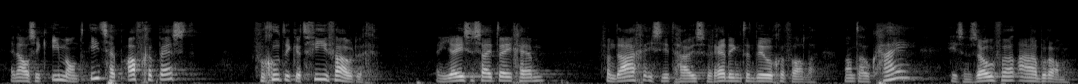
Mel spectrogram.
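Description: A man with a high voice delivers a sermon in an emphatic way. He climbs to loud, ringing peaks and then sinks to soft, low passages. The recording sounds a little dull and muffled. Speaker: preacher.

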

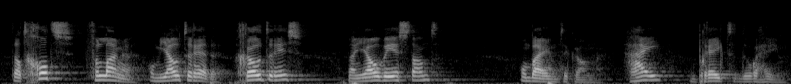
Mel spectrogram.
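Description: A man with a high voice delivers a sermon in an emphatic way. He climbs to loud, ringing peaks and then sinks to soft, low passages. The recording sounds a little dull and muffled. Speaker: preacher.

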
